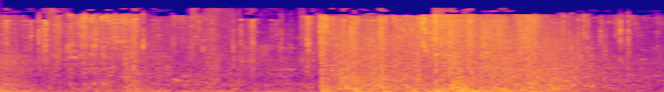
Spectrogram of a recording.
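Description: Loud, rapid gunfire in a video game crackles in dense bursts and grows heavier halfway through, with no talking.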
